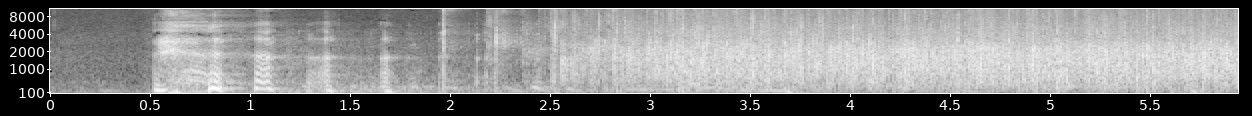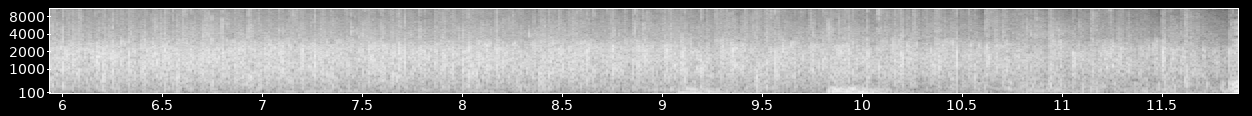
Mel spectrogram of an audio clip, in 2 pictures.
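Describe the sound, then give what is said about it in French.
A large audience bursts into applause after a few brief opening sounds, the clapping quickly swelling into a dense, steady roar that stays loud for about nine seconds. “Merci de ne pas manifester, mes agneaux, ni cris ni applaudissements, car comme dit le poète, seul le silence est grand tout le reste est faiblesse.”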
